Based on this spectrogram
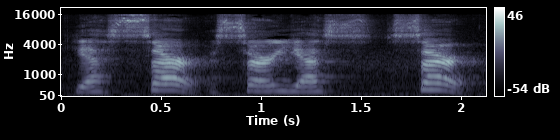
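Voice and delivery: loud barked "Yes, sir"; hammed-up drill reply; mock military. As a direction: snap to attention like a soldier.

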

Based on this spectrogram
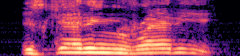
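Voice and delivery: ordinary talk

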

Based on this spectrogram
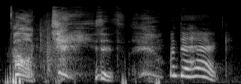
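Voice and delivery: high loud shocked cry with laugh; startled yell. Real, not acted. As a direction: jump and shout, half laughing. Jolted by a sound after call.

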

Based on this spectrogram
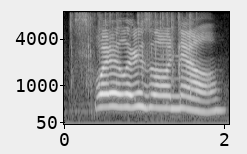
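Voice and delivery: slow, stretched-out declaration; drawn-out announcement. Real, not acted. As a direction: stretch each word like an announcement. Announcing spoiler zone.

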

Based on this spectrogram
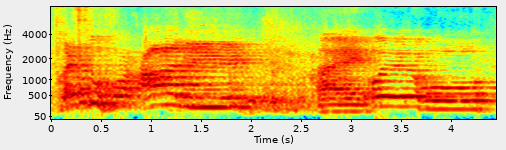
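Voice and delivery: put-on slow, drawn-out teen retort; annoyed teen. Ali snapping back at the girl, slow and drawn out. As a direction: drag out the words to show off.

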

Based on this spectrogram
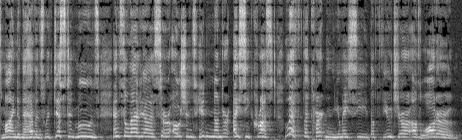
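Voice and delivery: high, intoned recitation; ringing verse, stretched at the close; incantatory poem reading. Acted. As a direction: lift the pitch and chant the lines.

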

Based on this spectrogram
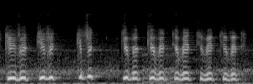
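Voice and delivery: loud, frantic repeated go away; frantic get away; panicked shooing. Real, not acted. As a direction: shoo the monster in fright.

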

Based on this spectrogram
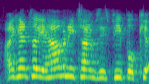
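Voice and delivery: normal talking voice

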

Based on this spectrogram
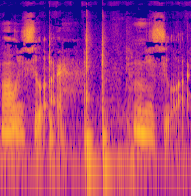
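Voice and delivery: soft breathy coo. Real, not acted. Owner whispering praise to her puppy, softly. Whispered baby talk to dog.

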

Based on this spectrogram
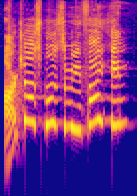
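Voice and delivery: high, fast squeaky disbelief; confused soldier squeaking up at the general; baffled disbelief. Retold or imitated. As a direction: squeal it like you can't believe the order. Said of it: "I was like".

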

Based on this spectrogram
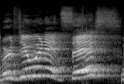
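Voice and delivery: high, loud and eager; hyped-up cheer. Acted. Reading his story character's line, excited cheer. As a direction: cheer it like a bestie pumping you up.

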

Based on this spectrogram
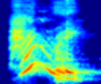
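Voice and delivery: high, loud shocked cry; scandalised wife's outcry. A narrator's reading. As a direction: shout the name in outrage. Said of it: "cried Missus Brown".

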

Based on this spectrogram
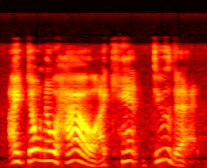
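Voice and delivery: high, distressed objection, dropping at the end; desperate protest. A narrator's reading. Boy telling the inner voice he can't, desperate. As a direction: protest helplessly, pitched high.

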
